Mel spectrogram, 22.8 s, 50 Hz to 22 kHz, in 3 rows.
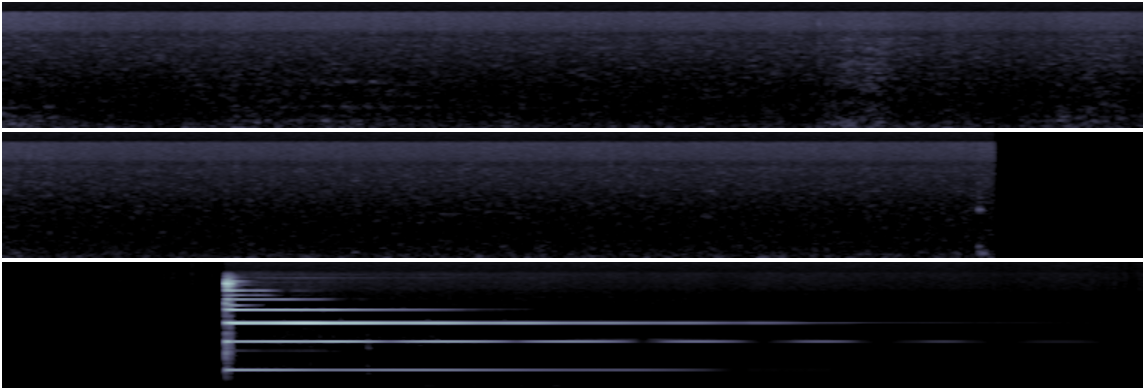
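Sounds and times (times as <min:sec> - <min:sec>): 
bell ringing to close a meditation: 0:16.7 - 0:20.4.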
